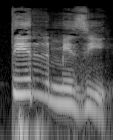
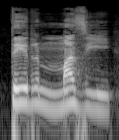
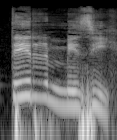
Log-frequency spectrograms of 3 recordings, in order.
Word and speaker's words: ترمذی: تو اس کا تلفظ ہم پڑھیں گے ترمذی. اس کی میم کے اوپر جو ہے وہ ہم زبر نہیں پڑھیں گے، ترمذی نہیں پڑھیں گے، اس کو ہم پڑھیں گے ترمذی.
